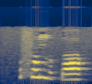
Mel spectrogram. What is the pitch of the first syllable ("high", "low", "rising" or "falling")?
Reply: high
